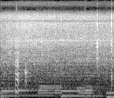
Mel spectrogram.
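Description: Garlic shrimp fry in a pan with honey, a continuous close sizzle broken by the scrape and clatter of stirring, with no voices.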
